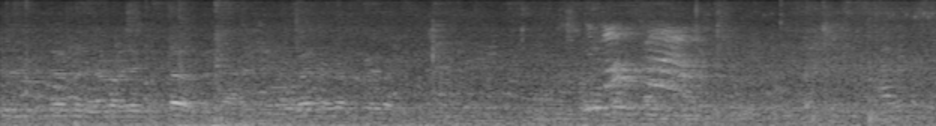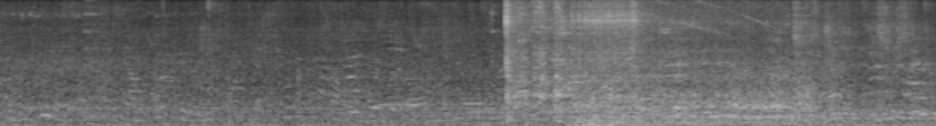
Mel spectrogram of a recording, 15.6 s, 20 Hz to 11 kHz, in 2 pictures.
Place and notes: This recording is one of a series of recording, mapping the changing soundscape around St Denis (Recorded with the on-board microphones of a Tascam DR-40).
Saint-Denis, France, 25 May 2019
